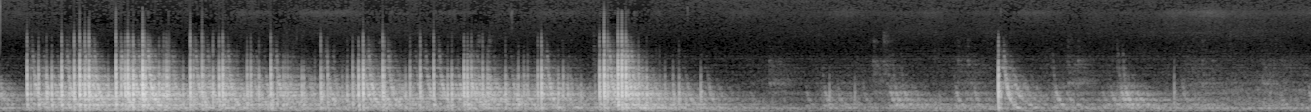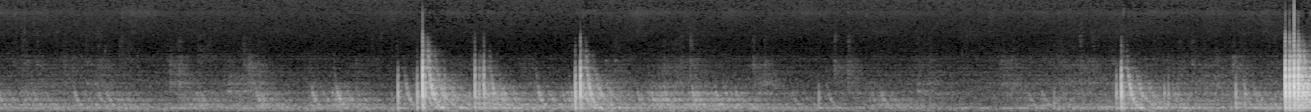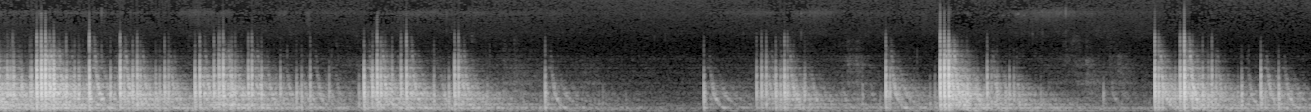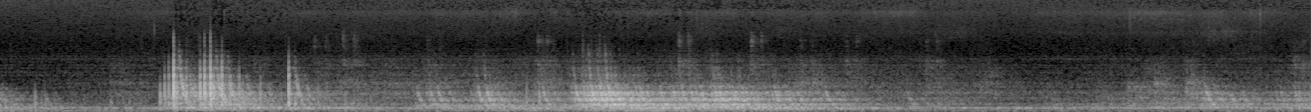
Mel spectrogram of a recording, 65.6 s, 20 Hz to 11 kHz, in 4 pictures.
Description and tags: GGB 0304 suspender NE10SE
Contact mic recording of the Golden Gate Bridge in San Francisco, CA, USA at NE suspender cluster 10, SE cable. Recorded February 26, 2011 using a Sony PCM-D50 recorder with Schertler DYN-E-SET wired mic attached to the cable with putty. Outer cables quite active today!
